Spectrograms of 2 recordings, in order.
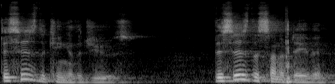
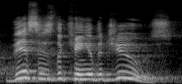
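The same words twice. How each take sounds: First: Lower, quiet and earnest, meaning every word; preacher affirming the title as true; sincere. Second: Higher, sneering title read out to jeer; mocking. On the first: Shown as a demonstration. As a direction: say it softly as plain truth. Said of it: "it's a true statement". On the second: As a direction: proclaim it with scorn, as a jeer at the crowd. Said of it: "the Romans mean it mockingly".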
